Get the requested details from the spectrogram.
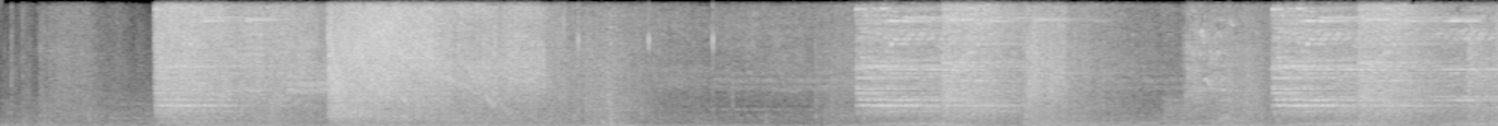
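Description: A magic spell whooshes and crackles loudly.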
